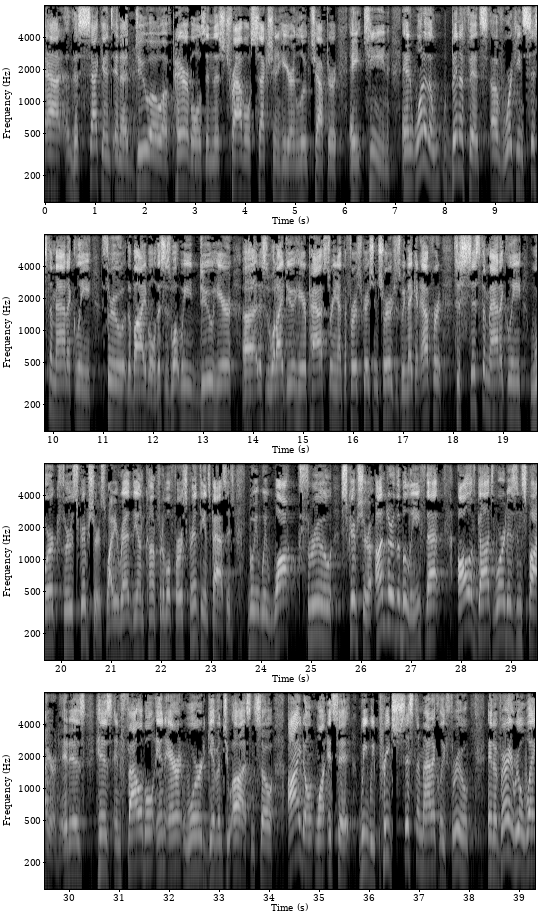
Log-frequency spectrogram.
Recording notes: Sunday morning sermon audio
